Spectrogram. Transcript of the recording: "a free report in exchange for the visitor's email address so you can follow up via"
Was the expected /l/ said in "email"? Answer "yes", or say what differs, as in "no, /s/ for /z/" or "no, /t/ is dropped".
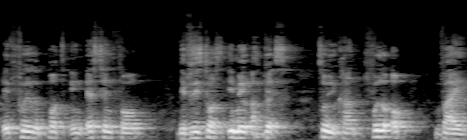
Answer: yes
